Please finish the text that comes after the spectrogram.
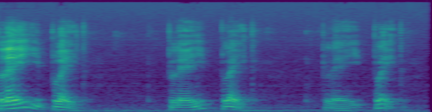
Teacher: esta e prácticamente es muda cuando yo la pronuncio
